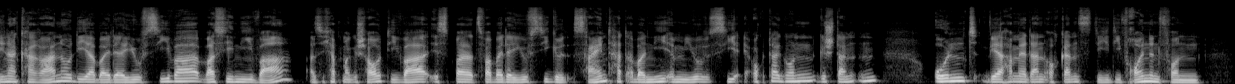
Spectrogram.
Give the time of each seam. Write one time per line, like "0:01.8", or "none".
none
